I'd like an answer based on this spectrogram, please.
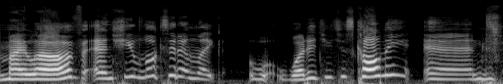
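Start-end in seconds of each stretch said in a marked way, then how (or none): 0.0-0.8 put-on disgust, lower, words forced out. Retelling a scene where he forces an endearment at her, mock-disgusted, forcing words out. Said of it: "trying to hold back the vomit out of his mouth".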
